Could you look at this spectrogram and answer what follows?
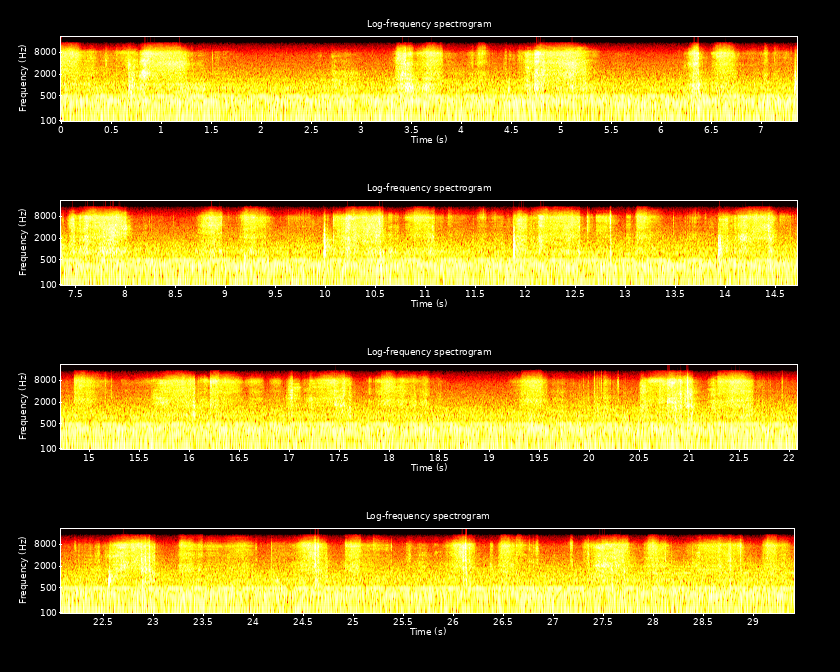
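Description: Pages of a softcover paperback book being turned by hand: irregular papery swishes and rustles every second or two, with a few sharp clicks, over a steady low hum.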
